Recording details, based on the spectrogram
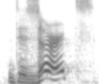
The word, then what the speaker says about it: desserts: Y con el acento acá, en esta parte, desserts, tenemos los que compramos cuando vamos de viaje después del almuerzo, por ejemplo. – Ah, mira, pues lo mira. Que tú decías de la pronunciación, esos pequeños detalles pueden significar mucho, o que compras un postre, o que te compras un desierto.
